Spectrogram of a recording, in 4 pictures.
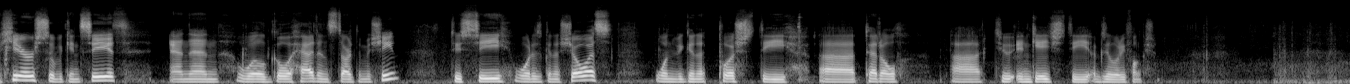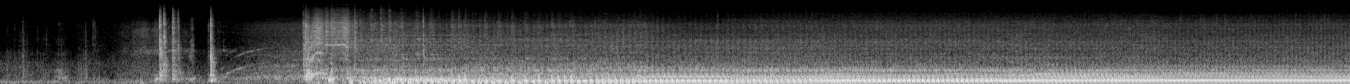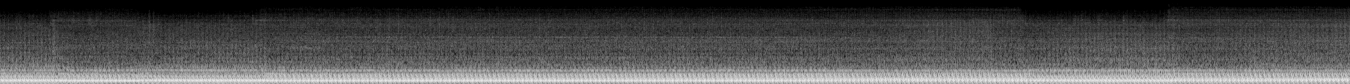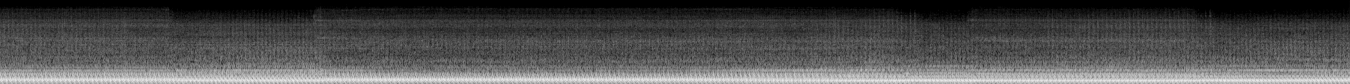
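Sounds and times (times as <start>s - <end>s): small gasoline engine running: 15.0s - 54.0s.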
